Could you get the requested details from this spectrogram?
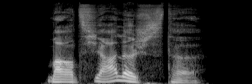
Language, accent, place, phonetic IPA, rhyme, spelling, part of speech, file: German, Germany, Berlin, [maʁˈt͡si̯aːlɪʃstə], -aːlɪʃstə, martialischste, adjective, De-martialischste.ogg
- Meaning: inflection of martialisch: 1. strong/mixed nominative/accusative feminine singular superlative degree 2. strong nominative/accusative plural superlative degree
